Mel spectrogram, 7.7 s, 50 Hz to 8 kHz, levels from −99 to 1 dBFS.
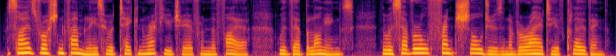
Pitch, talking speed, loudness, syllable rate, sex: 185 Hz, 185 wpm, -17 LUFS, 6.3 syllables/s, female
